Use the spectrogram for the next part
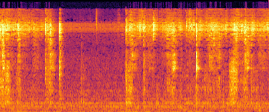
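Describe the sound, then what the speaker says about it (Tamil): Chana dal and moong dal dry roast in a pan, the lentils rattling and scraping under a stirring utensil in dense bursts, with a brief quieter pause midway, close-up. "வானொலியில் கடலைப்பருப்பு பாசிப்பருப்பு ரெண்டையும் வந்து நிறமாற வரைக்கும் பொன்னிறமாக நம்ம ட்ரை ரோஸ்ட் பண்ணி எடுத்துக்கலாம்"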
